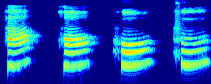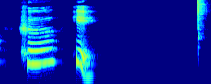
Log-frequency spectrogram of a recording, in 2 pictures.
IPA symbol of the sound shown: h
